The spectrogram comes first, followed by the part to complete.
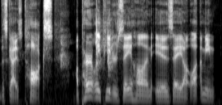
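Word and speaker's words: Zeihan: one of his books so this is Peter zahan and zehan is spelled z-e-i-h-a-n and the book is uh the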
